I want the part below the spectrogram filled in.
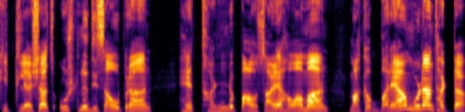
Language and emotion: Goan Konkani, happy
